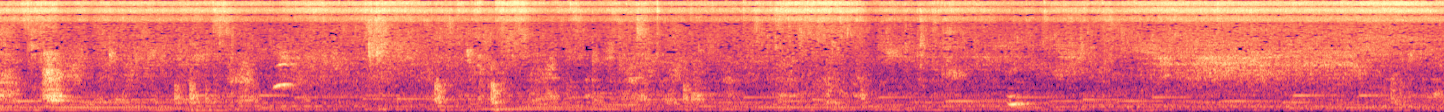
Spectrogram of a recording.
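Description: Water running steadily from a handheld shower head, splashing over a baby monkey as it is rinsed.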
